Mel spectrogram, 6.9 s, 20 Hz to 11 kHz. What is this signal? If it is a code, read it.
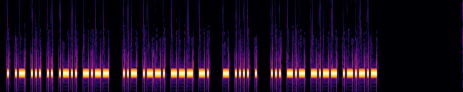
Morse code, heard as a keyed tone, about 40 wpm, 700 Hz. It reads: EASILY UPON THE SKY.
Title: A Sound Of Thunder 40wpm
